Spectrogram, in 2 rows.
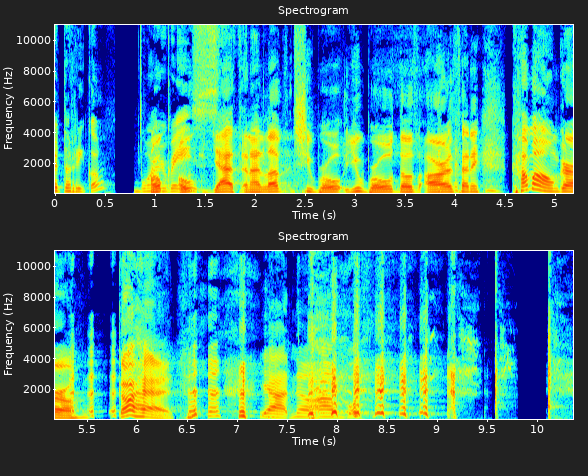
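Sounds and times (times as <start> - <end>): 
speech: 0.0 - 9.4
harsh coughing fit: 9.1 - 10.3.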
